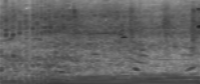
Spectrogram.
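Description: Motorcycle engine running close by at a steady pitch, coming in about half a second in.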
